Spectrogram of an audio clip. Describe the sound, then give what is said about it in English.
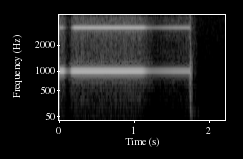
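A censor bleep: a single continuous, high-pitched electronic tone held steady for under two seconds, heard alone, ending in an abrupt cutoff followed by silence. “It's going to be one continuous beep.”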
